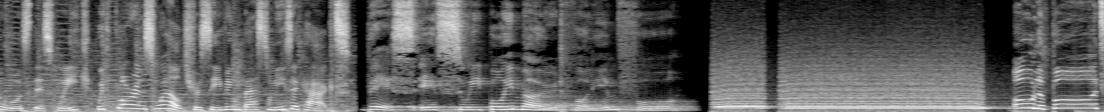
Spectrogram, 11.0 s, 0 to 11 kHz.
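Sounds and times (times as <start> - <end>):
speech: 0.0 - 6.9
loud steam whistle from a miniature train: 7.1 - 10.2.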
